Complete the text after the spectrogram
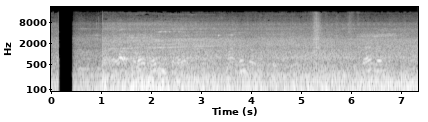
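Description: A middle-aged policeman talks firmly to a man up close.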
